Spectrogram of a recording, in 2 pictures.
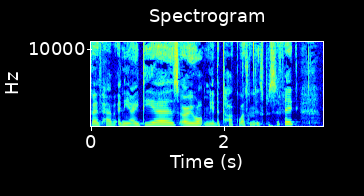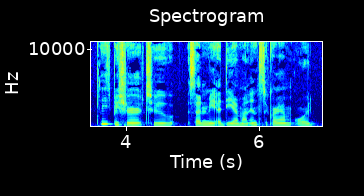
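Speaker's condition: No condition

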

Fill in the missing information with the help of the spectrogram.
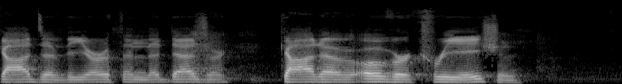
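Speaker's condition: Slowed speech, swallowing problems; less progression than expected

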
